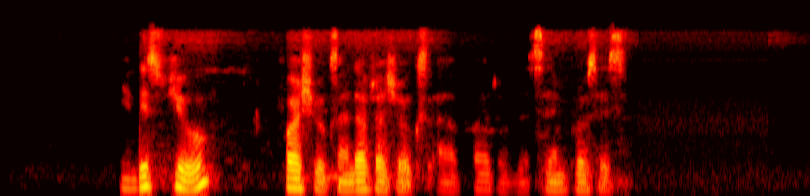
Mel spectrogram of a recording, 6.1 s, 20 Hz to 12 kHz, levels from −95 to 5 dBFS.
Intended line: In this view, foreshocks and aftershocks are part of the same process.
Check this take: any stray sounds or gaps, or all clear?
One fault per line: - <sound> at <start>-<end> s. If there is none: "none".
none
